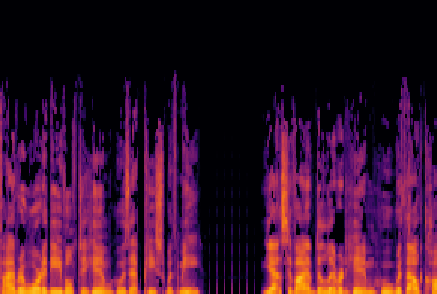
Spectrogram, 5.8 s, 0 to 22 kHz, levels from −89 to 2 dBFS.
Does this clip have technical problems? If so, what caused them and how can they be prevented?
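Yes, there is Wi-Fi interference throughout. A nearby Wi-Fi radio's beacon, sent every 102.4 ms, is being picked up and rectified by the audio circuit, leaving a steady ticking about ten times a second, roughly 40 dB below the speech. Keeping routers and phones away from the recording gear and using shielded, balanced cabling prevents it.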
